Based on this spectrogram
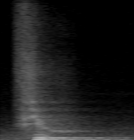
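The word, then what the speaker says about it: phew: F, when PH, when English words start with PH, not B, P for pen, PH, the pronunciation becomes F, few, exclamation mark.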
